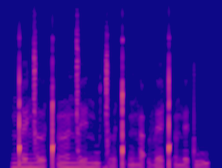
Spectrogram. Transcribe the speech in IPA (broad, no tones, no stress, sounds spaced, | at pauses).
ŋ͡ǃ ɛ ŋ͡ǀ əː ǃʼ ə̃ː ŋ͡ǀ e ŋ u ɡ͡ǀ əː ǃʼ ũ ŋ a ʔ v ɛ ǃʼ ə̃ ŋ ɛ t u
